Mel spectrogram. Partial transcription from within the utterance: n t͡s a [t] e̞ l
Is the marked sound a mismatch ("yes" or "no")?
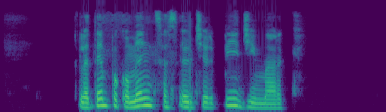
yes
